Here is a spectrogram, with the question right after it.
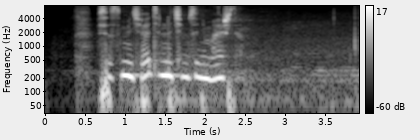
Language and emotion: Russian, positive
